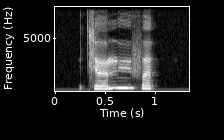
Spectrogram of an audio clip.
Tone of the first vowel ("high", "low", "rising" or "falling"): rising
